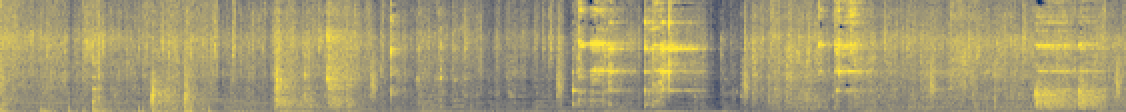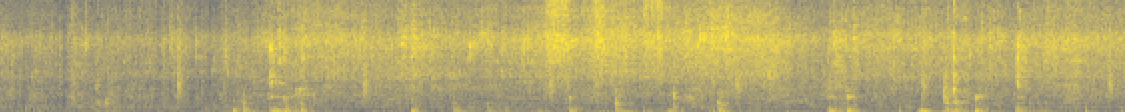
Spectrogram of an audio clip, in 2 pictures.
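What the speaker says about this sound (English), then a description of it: "While this is frying, I'm going to drop in the tomatoes as well." Steady sizzling of potatoes and tomatoes frying in a pot, with frequent metallic clinks and scrapes from stirring throughout; no voices.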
